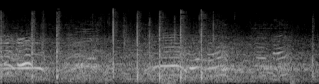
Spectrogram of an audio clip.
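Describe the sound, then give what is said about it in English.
Many sharp pops from pepper ball rounds fired by riot police during protests on Hong Kong streets crack out in an irregular volley, with voices and shouting heard throughout. “That's the sound of pepper ball rounds being fired by riot police.”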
